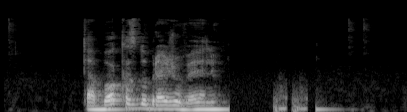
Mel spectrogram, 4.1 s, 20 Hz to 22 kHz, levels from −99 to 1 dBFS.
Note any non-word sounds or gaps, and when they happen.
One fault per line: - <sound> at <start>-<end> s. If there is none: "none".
- laugh at 2.7-3.1 s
